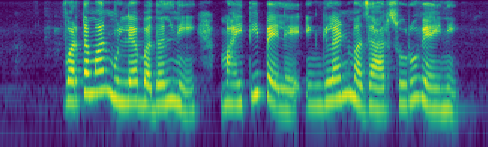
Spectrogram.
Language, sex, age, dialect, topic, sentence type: Marathi, female, 31-35, Northern Konkan, banking, statement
